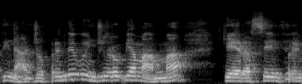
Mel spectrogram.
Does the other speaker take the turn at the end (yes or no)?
no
